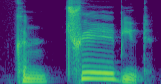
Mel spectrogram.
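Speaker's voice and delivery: contribute with stress on second syllable, -tri-. Pronunciation lesson on the verb contribute: stress on second syllable of contribute. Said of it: "We put the stress on the second syllable".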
